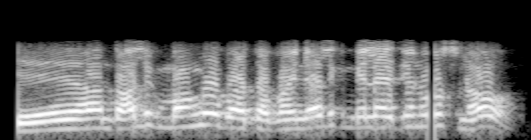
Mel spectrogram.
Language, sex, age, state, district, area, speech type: Nepali, male, 60+, West Bengal, Kalimpong, rural, conversation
